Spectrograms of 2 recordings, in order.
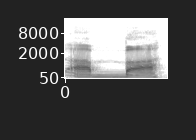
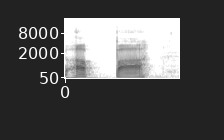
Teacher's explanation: abba, the voicing never stops. But with appa, the voicing briefly stops, which means P is voiceless, B is voiced.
